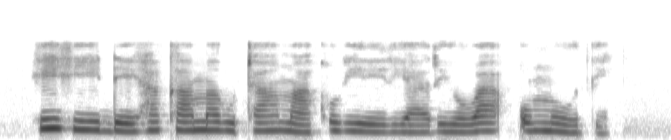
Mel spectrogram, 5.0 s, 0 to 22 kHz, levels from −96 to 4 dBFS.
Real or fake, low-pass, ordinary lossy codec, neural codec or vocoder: fake; 7.2 kHz; none; codec, 16 kHz, 6 kbps, DAC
